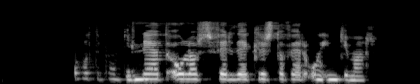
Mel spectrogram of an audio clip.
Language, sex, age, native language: Icelandic, female, 40-49, Icelandic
